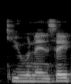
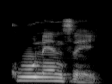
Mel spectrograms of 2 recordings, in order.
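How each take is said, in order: First: The first syllable has a y glide: kyu. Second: The first syllable has no y glide: ku. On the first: The speaker calls it right. "kelas sembilan hanya dibaca kyunensei" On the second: The speaker calls it wrong. "tidak kunensei"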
